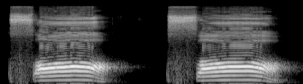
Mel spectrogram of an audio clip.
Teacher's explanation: গোল করা যাবে না জিহ্বার সাহায্যে মোটা করতে হয় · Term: মোটা হরফ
